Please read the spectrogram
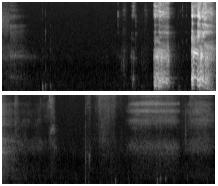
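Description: A person coughing twice in quick succession, two loud harsh coughs about three seconds in; the rest is near quiet with a few faint ticks.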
